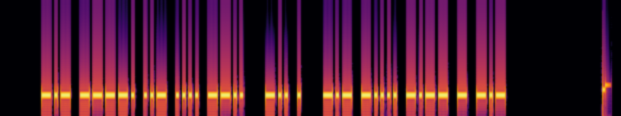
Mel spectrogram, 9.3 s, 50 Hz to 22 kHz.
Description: Morse code, heard as a keyed tone, about 25 wpm, 700 Hz. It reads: K9UHZ DE K6YTK
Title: USA Callsign DE Callsign - 5 Characters - 25wpm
